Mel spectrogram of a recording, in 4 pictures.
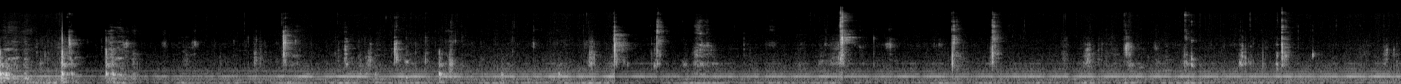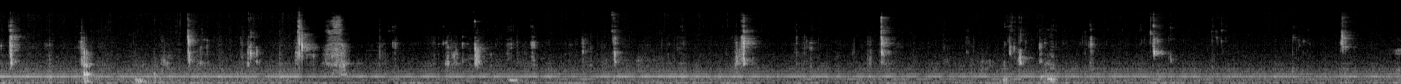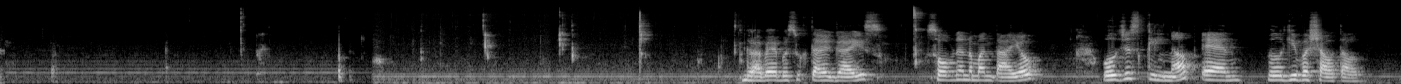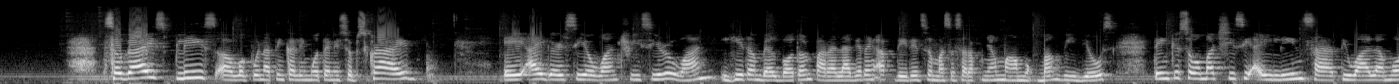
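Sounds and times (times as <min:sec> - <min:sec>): steady low hum: 0:00.0 - 0:56.0
wet chewing mouth clicks: 0:01.0 - 0:05.2, 0:05.8 - 0:13.2, 0:13.8 - 0:14.9, 0:15.6 - 0:23.0, 0:23.6 - 0:26.3, 0:26.9 - 0:27.6, 0:31.7 - 0:35.4.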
